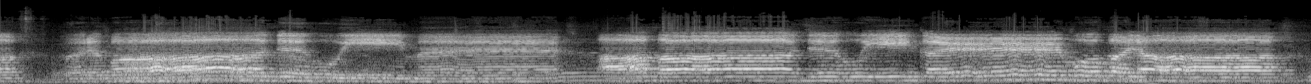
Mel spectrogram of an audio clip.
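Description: A man's solo voice reciting a noha (Urdu mourning lament) into a microphone, unaccompanied, in long drawn-out sung phrases with short breaths between them.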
